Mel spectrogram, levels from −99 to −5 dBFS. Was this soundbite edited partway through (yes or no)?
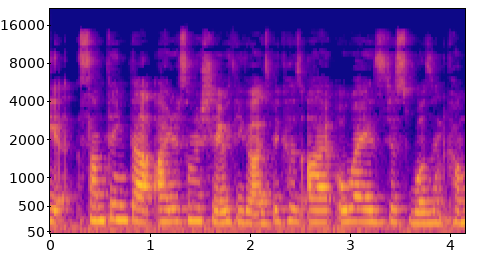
no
